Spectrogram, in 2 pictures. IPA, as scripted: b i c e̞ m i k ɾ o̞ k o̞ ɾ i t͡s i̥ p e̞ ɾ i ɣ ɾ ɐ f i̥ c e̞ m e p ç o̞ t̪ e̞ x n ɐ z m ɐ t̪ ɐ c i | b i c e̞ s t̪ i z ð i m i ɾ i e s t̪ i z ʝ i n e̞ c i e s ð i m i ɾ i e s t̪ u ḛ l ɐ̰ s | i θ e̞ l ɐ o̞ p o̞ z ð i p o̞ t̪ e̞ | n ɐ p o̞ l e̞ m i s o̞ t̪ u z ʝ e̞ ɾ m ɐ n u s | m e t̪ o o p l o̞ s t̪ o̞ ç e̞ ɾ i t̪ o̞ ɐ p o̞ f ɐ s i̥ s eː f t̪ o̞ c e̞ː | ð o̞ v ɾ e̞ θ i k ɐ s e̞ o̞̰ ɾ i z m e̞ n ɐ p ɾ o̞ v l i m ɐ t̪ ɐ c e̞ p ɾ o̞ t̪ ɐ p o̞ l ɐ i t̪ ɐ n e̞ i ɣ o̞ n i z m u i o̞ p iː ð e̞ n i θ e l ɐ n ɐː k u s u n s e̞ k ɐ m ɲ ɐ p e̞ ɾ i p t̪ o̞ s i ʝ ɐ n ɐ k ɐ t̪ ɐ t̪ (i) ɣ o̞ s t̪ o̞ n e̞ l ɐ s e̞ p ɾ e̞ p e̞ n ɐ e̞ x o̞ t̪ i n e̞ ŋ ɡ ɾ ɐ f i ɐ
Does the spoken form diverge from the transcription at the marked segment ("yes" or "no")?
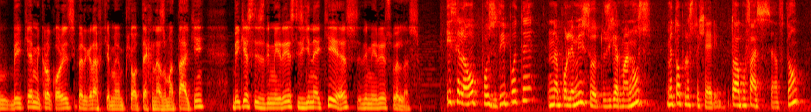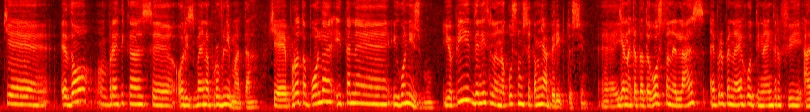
yes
